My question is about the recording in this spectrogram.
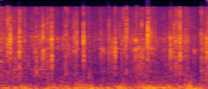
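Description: Wind buffeting the microphone: a loud, irregular low rumble with crackle.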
